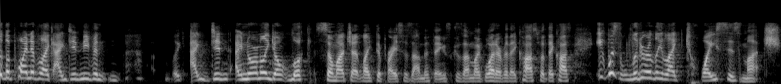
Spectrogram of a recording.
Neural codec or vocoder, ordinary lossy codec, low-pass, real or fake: none; MP3, 48 kbps; 7.2 kHz; real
